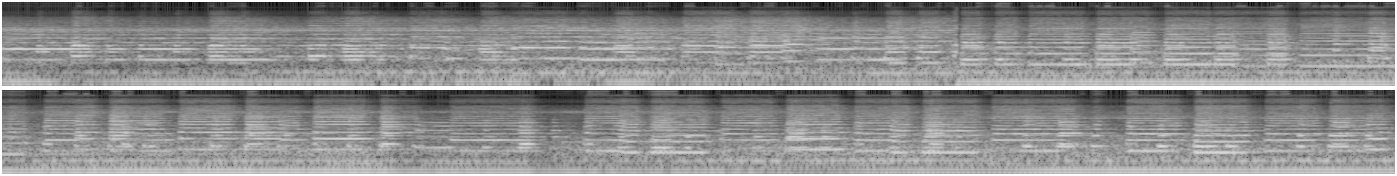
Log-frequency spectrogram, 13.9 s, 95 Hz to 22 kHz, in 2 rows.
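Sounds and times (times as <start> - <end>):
multi-tone air horn melody: 0.0 - 13.9.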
